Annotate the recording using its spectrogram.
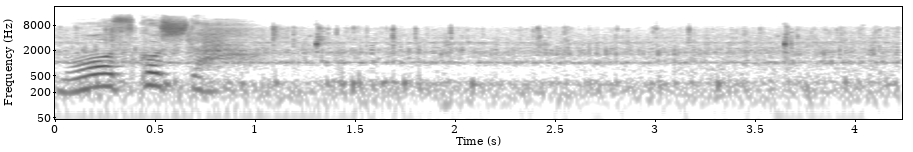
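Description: A short line of voiced dialogue from the anime's soundtrack in the first second, then a faint, quiet background with scattered small ticks.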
